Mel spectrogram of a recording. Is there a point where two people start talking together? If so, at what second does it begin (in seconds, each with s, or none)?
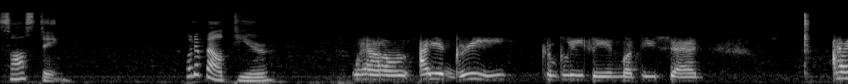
none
